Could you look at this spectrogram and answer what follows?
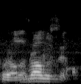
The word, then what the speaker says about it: Rolovich: And how do you pronounce his name? So I did the Rolovich. – That's right. Nick Rolovich.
